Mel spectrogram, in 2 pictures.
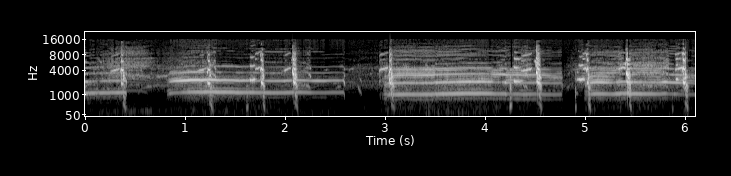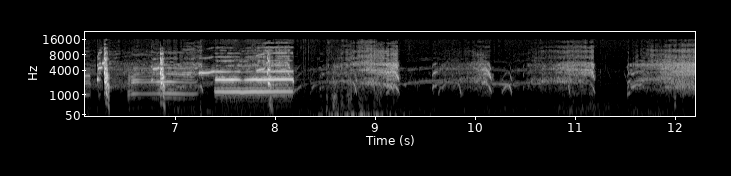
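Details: Falcons at a nest in the Barycz Valley during feeding: strong, drawn-out, tonal wailing calls repeated in blocks with sharp clicks, then quieter scratchy calls trailing off.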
